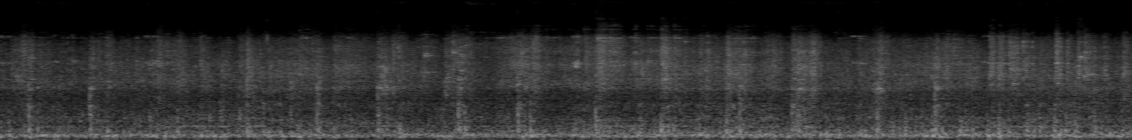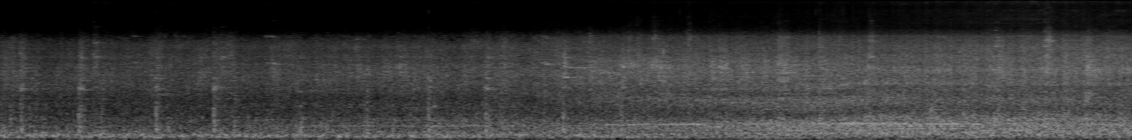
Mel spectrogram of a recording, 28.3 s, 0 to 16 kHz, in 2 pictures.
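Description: Passenger coaches rolling past, their wheels clicking irregularly over rail joints over a low rumble. About three-quarters of the way through, the diesel engine of a Sri Lanka Railway M8 class locomotive comes in under the clicking and grows louder as the locomotive draws level.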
